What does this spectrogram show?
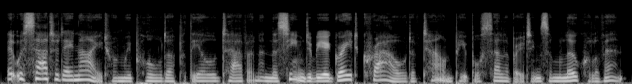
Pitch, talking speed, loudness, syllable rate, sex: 170 Hz, 255 wpm, -19 LUFS, 6.3 syllables/s, female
